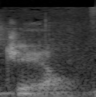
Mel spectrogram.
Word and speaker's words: Gaol: G-A-O-L is pronounced jail.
